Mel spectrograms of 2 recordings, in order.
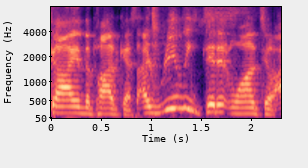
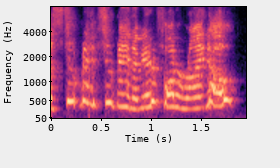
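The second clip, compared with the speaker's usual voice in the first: high-pitched mock pestering voice; put-on high, eager questioner; eager fan's question; 11 semitones higher than usual. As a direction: pipe up high, as if pestering a hero. Acted excited question to Superman.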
